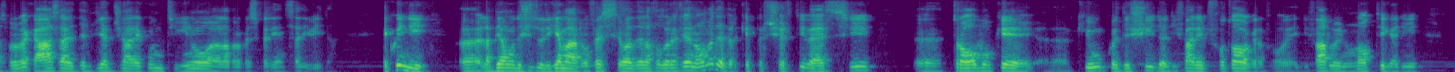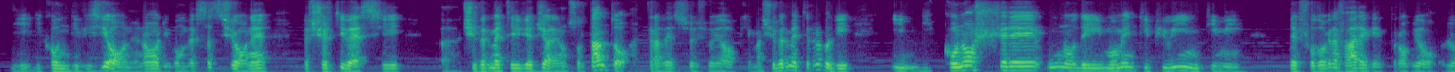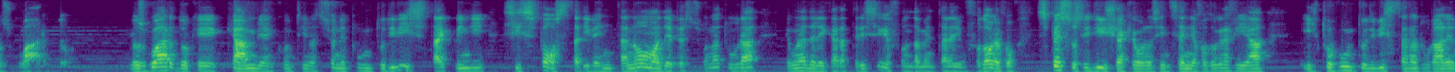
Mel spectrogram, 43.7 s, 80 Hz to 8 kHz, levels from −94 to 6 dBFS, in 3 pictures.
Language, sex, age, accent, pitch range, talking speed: Italian, male, 50-69, native, 115-135 Hz, 170 wpm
